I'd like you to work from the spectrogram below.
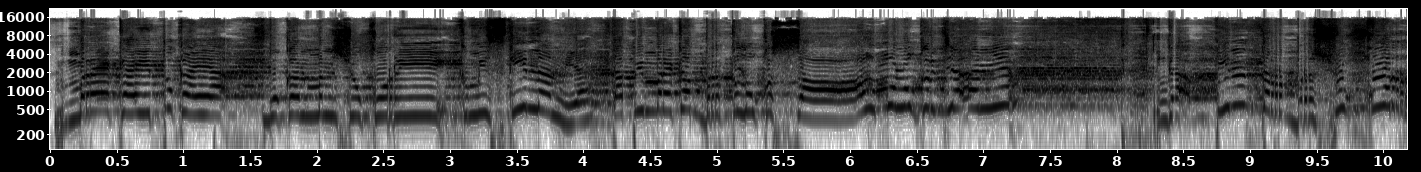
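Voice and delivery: rising indignation. Acted. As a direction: climb in pitch as the reproach builds. Preacher scolding ungrateful poor.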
